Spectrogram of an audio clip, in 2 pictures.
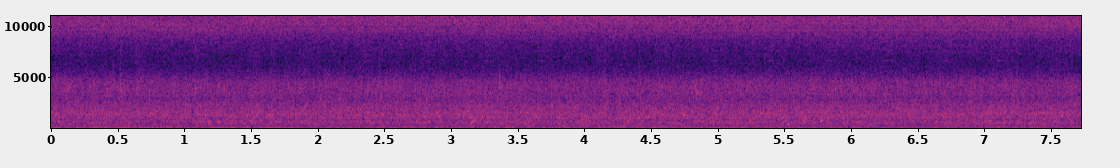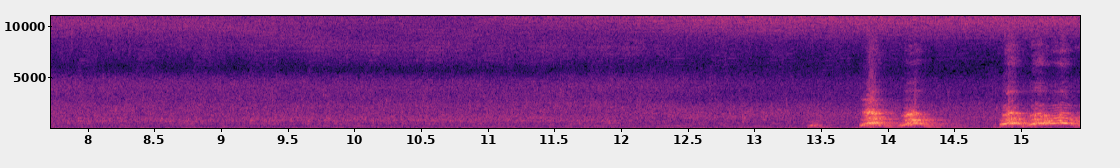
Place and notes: Ln., Zhonghe St., Shulin Dist. - Walking along the stream
Walking along the stream, Insects sounds, Bird calls, Dogs barking
Binaural recordings
Sony PCM D50 + Soundman OKM II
